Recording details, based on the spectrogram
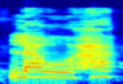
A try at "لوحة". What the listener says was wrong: Non. Ha, ok, mais il y a de l'air qui sort après. La lettre ha. Lawha. C'est pas deux fois la même lettre.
